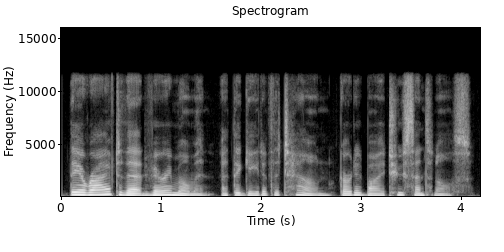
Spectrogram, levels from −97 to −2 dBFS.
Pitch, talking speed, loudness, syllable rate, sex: 170 Hz, 215 wpm, -17 LUFS, 5.7 syllables/s, female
